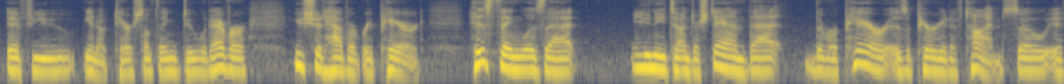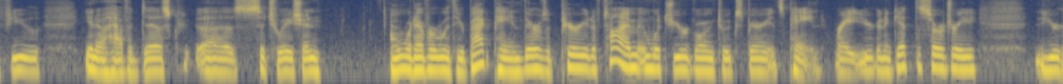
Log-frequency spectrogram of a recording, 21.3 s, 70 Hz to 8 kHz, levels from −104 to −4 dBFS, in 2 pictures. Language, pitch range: English, 145-170 Hz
